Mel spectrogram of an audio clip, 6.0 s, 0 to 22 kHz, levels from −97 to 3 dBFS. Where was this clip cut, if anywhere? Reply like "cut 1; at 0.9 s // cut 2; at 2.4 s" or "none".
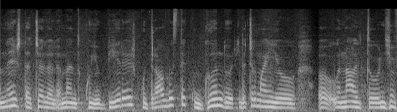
cut 1; at 3.6 s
